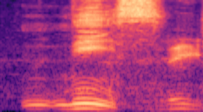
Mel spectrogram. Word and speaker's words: Neess: It's like nephew Neess, just like that. Yep, easy. Got it. Yeah, that makes it easier, but it's not spelled like that. It is. Yeah, EES. Yeah, but not niece like my niece at home.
